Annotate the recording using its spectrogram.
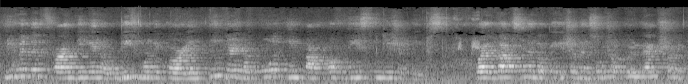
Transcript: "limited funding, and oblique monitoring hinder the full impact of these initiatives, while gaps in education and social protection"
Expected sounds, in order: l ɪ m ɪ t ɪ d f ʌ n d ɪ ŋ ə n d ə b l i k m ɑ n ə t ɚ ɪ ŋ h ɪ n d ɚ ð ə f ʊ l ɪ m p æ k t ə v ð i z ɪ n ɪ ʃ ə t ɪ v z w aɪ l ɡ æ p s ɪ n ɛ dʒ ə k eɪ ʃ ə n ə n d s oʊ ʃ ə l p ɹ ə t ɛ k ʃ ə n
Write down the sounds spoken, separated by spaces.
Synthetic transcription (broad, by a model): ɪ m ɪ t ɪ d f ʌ n d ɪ ŋ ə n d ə l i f m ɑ n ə t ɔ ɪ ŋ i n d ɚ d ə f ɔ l ɪ m p æ k t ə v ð i s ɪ n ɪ ʃ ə t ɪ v s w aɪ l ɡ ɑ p s ɪ n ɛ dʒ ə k eɪ ʃ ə n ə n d s oʊ ʃ ə l p ɹ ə t ɛ k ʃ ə n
